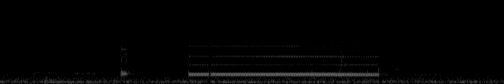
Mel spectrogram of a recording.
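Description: A telephone line rings on an outgoing call: a short beep, then a single steady ringback tone lasting about two seconds, clear over a low background hum, with no one talking.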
